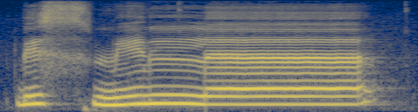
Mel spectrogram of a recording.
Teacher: میم کے نیچے زیر ہے تو اللہ کے لام کو باریک پڑھیں گے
